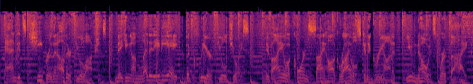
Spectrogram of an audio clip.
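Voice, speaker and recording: An American man reads a scripted radio commercial. His voice is somewhat higher than the average man's, with music clearly playing underneath. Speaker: commercial voice-over. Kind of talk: scripted advertisement read. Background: music bed.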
